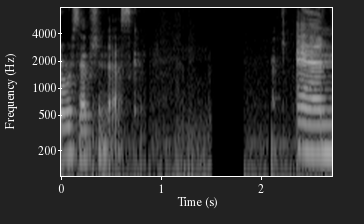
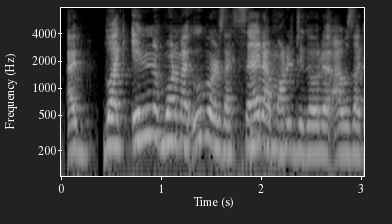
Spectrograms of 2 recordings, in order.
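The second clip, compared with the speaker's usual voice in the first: normal talking voice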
